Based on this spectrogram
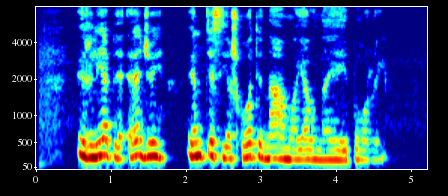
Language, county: Lithuanian, Alytus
